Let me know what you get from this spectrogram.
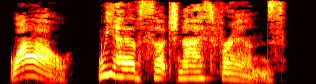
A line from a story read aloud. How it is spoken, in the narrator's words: Liam murmured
